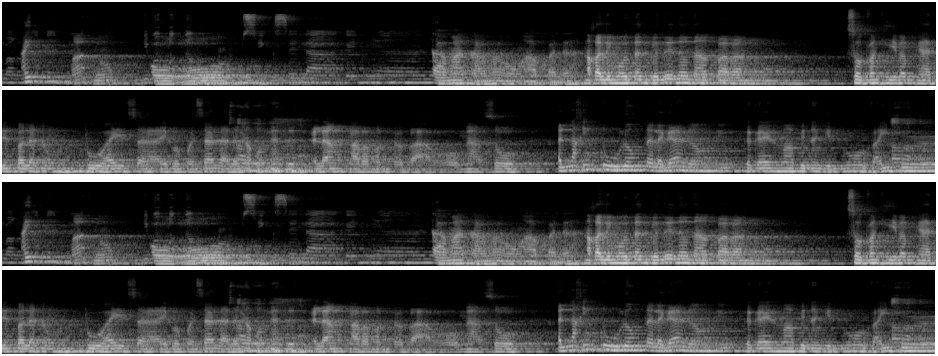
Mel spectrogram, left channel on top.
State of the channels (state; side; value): identical; both; correlation 1.00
